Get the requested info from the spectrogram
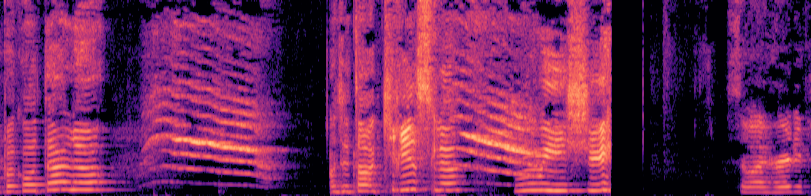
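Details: Domestic cat meowing indoors in a small room: several drawn-out, harmonic-rich meows, one falling in pitch, a longer wavering run of meows, then a short final meow after a brief silence.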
